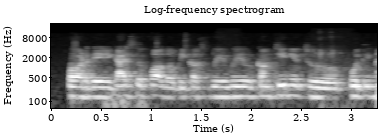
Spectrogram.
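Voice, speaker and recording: A man's medium-pitched voice with a strong non-native accent, monotone and flat, at a fairly slow pace, with audible room echo. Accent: strong foreign. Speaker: game map maker. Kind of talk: casual panel discussion.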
